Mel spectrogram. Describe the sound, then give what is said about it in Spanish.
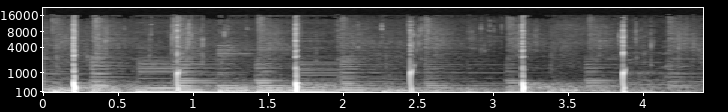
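A voice imitates a ping-pong rally with mouth pops: six or seven sharp, hollow plops trading back and forth at a steady, quick rhythm over a low background rumble. “Con el Curso de Ruiditos Deportivos obtendrás el título oficial para poder narrar por la radio los sonidos deportivos, como por ejemplo, un partido de ping-pong.”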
